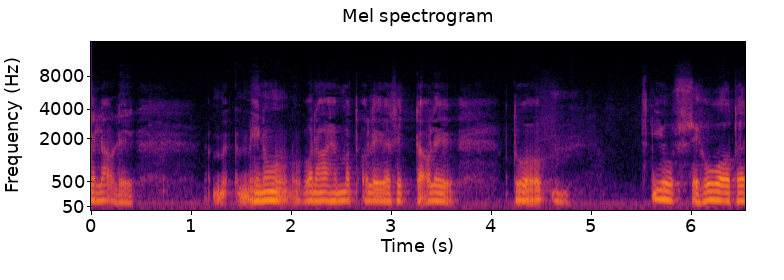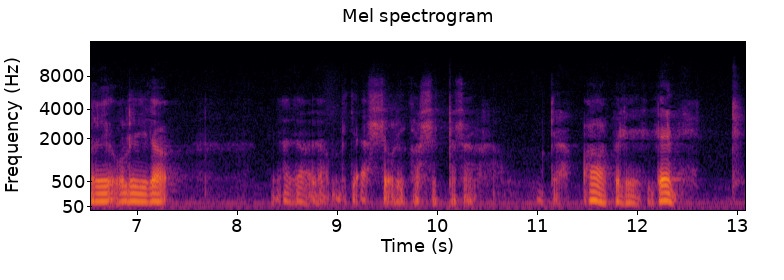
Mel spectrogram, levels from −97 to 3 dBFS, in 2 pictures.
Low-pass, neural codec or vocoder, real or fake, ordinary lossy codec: 14.4 kHz; vocoder, 44.1 kHz, 128 mel bands every 256 samples, BigVGAN v2; fake; AAC, 64 kbps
